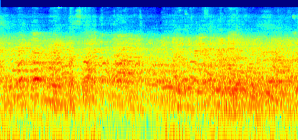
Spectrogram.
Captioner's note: crowd murmuring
